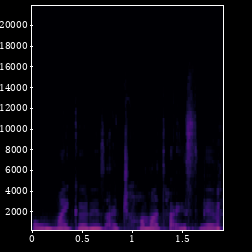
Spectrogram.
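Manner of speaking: usual speaking voice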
